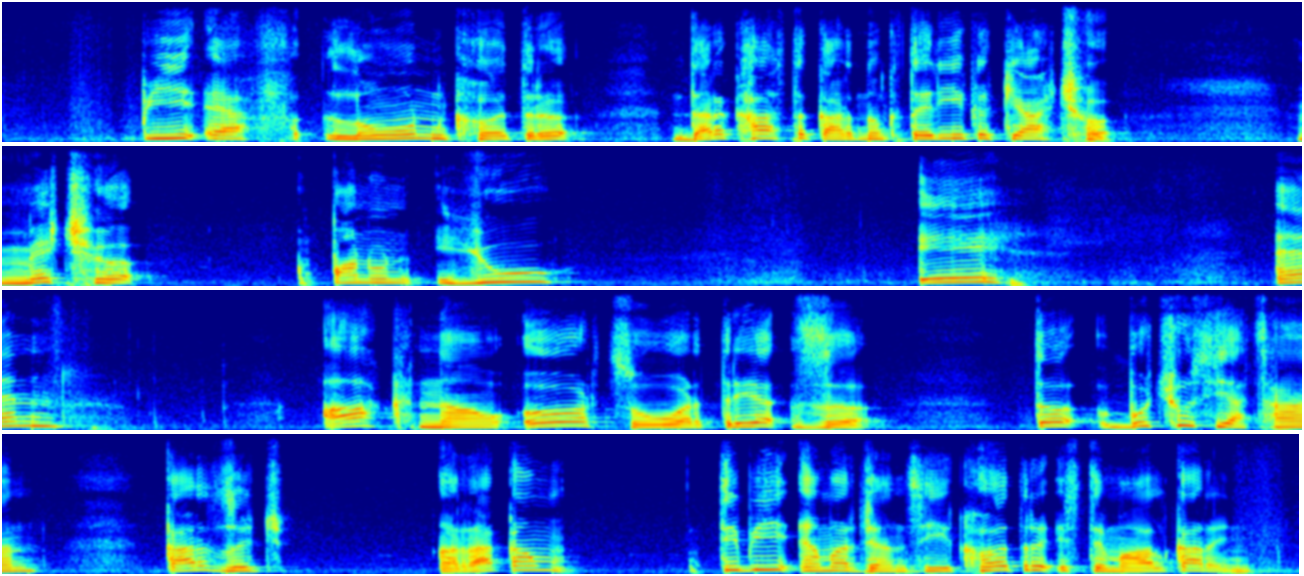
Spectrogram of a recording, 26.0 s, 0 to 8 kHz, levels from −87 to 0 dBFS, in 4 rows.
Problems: none marked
